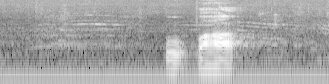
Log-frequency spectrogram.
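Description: A man's voice through a microphone: a faint drawn-out sound with a wavering pitch early on, then a short spoken word of two syllables about a second and a half in, over a low steady hum from the sound system.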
